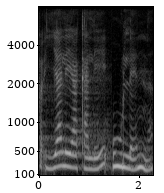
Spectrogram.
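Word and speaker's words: Ihaleakala Hew Len: le docteur ou là attention à la prononciation le docteur yaleakalé ou Len un psychologue hawaïien et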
